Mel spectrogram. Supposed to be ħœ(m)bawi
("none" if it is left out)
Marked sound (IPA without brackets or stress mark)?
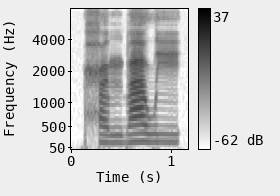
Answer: m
